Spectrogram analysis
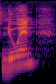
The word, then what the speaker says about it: Nguyen: I believe it's Nguyen.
